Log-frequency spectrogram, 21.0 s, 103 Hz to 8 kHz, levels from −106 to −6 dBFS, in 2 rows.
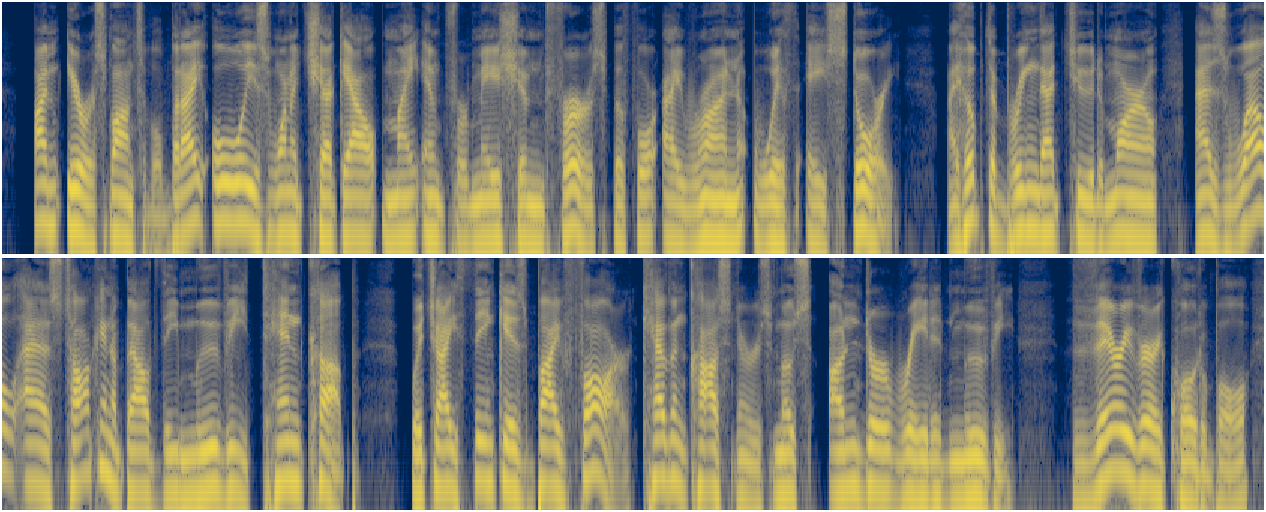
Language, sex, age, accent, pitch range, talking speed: English, male, 40-59, American, 125-165 Hz, 140 wpm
